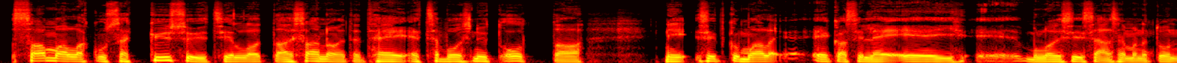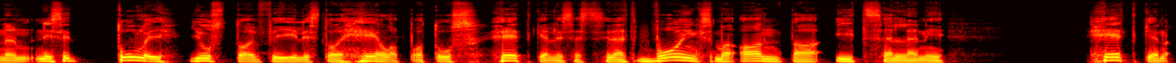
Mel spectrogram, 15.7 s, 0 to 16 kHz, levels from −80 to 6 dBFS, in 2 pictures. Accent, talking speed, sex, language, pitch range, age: native, 165 wpm, male, Finnish, 105-125 Hz, 30-49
